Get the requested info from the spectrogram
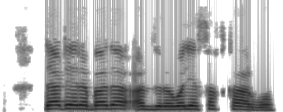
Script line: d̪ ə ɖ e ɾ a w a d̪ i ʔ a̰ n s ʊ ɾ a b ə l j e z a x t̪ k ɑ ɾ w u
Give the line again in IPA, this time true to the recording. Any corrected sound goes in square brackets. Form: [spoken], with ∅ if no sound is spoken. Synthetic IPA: d̪ [ɑ] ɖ e ɾ a [b] a d̪ [a] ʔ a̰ n [z] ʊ ɾ a [w] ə l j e [s] a x t̪ k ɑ ɾ w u

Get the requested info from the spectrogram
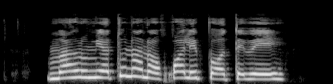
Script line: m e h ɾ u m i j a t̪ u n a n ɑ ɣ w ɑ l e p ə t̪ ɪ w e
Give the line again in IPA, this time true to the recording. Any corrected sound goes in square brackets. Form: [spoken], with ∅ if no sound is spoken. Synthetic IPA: m [a] h ɾ u m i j a t̪ u n a n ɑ [x] w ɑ l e p [ɑ] t̪ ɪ w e

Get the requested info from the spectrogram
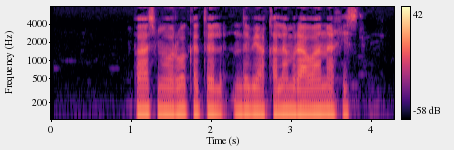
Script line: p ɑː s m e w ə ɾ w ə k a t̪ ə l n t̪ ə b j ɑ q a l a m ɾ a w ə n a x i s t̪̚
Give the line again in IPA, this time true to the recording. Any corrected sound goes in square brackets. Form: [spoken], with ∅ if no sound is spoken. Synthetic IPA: p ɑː s m e w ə ɾ w ə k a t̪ ə l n [d̪] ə b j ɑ q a l a m ɾ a w [ɑ] n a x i s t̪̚

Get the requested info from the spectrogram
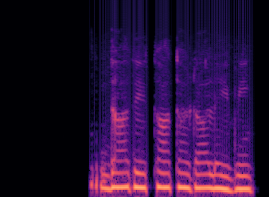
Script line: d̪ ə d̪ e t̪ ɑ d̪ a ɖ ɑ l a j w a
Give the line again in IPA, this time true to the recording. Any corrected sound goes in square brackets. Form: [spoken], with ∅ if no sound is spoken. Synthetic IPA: d̪ [ɑ] d̪ e t̪ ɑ [t̪] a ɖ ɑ l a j w [i]

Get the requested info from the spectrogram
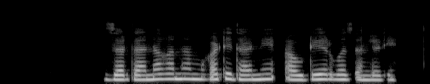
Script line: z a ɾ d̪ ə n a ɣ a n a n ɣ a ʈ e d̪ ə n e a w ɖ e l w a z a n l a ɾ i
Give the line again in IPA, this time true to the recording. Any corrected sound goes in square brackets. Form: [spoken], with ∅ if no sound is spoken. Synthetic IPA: z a ɾ d̪ [ɑ] n a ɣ a n a [m] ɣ a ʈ e d̪ [ɑ] n e a w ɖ e [ɾ] w a z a n l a ɾ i

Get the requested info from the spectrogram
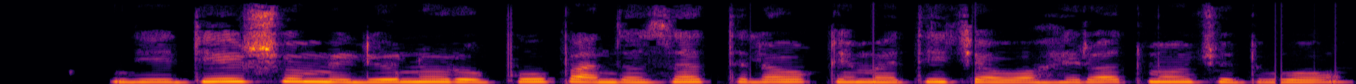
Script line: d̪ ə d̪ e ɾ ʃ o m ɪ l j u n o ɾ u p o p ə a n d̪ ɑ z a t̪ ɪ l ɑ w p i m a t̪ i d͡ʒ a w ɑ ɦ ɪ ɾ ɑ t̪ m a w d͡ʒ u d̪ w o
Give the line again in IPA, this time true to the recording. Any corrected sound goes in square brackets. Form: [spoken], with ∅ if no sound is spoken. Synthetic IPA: d̪ ə d̪ e ɾ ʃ o m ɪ l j u n o ɾ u p o p ə a n d̪ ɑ z a t̪ ɪ l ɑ w [q] i m a t̪ i d͡ʒ a w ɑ ɦ ɪ ɾ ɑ t̪ m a w d͡ʒ u d̪ w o

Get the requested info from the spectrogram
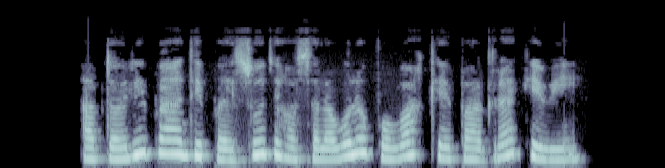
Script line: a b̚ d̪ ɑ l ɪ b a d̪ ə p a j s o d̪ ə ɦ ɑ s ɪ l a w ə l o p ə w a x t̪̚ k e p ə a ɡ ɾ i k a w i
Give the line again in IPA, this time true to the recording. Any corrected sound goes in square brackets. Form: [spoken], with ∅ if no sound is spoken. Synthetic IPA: a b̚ d̪ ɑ l [i] b a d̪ ə p a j s o d̪ ə ɦ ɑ s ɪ l a w ə l o p ə w a x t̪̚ k e p ə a ɡ ɾ [a] k [e] w i

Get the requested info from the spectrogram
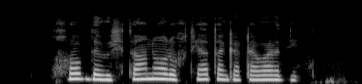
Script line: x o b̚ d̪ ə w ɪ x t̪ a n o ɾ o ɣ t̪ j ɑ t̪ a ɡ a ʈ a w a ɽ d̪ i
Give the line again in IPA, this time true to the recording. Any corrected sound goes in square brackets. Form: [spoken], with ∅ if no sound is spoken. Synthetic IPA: x o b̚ d̪ ə w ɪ x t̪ [ɑ] n o ɾ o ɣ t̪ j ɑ t̪ a ɡ a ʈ a w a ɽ d̪ i

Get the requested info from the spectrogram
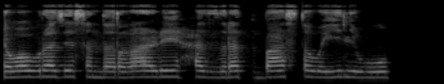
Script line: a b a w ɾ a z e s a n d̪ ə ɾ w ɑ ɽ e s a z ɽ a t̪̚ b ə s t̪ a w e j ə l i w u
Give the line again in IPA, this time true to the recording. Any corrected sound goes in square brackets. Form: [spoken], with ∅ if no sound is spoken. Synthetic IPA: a [w] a w ɾ a z e s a n d̪ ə ɾ [ɣ] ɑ ɽ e [h] a z [ɾ] a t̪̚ b [ɑ] s t̪ a w [a] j ə l i w u

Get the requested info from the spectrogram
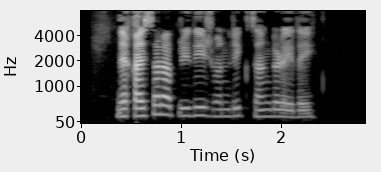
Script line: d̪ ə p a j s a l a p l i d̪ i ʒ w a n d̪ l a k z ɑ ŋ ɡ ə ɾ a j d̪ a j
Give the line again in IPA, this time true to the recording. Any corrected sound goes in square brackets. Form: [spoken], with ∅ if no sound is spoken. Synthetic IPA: d̪ ə [q] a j s a [ɾ] a p [ɾ] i d̪ i ʒ w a n d̪ l [i] k z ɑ ŋ ɡ ə [ɽ] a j d̪ a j

